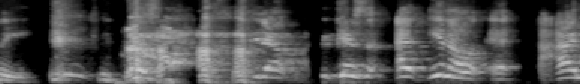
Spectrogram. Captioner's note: laughing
